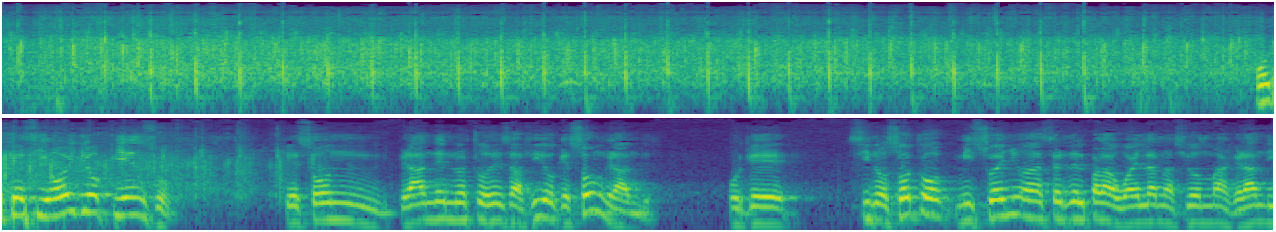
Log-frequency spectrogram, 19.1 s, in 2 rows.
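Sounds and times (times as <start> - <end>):
crowd applauding: 0.0 - 11.8
speech: 9.4 - 10.9, 11.7 - 19.0.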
